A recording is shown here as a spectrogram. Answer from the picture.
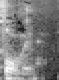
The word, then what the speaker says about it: Follman: Mark Follman.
